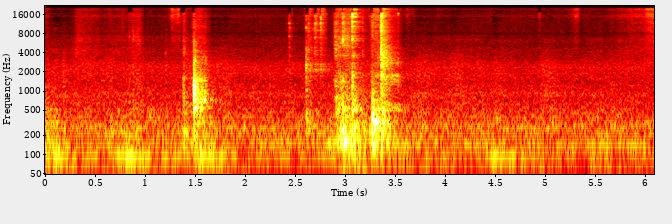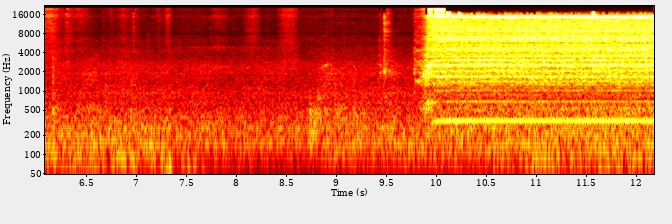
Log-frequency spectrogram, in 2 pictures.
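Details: Scattered clicks and instrument handling, then a steady high whine of a powered drill boring for the second compression screw during LCDCP plating of a humerus shaft fracture, demonstrated on a bone model.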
